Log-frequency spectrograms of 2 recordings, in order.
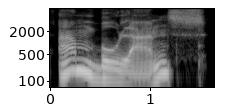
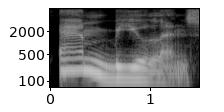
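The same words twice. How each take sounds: First: The u is a plain vowel without a y sound. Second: The u sounds like the word you. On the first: The speaker calls it wrong. "No es ambulance" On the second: The speaker calls it right. "La U suena como you"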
